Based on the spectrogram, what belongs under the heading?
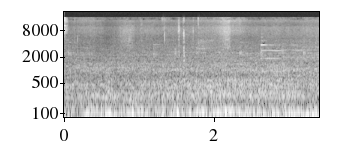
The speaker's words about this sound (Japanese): なお今回はドライブ中の収録になります。ロードノイズが入りますがご容赦ください。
